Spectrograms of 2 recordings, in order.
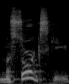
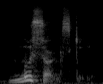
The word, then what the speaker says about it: Mussorgsky: interesting thing is that Mussorgsky, which is the standard practice of pronouncing the name in English-speaking countries, is not actually correct. In Russian, the emphasis should go on the first syllable, Mussorgsky.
